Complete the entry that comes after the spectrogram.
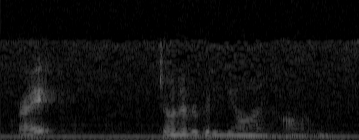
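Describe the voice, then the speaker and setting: A woman talks at a moderate pace. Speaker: jazz vocalist and voice teacher. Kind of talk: masterclass lecture to students. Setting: conference center with live student audience. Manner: animated.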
